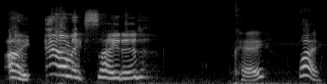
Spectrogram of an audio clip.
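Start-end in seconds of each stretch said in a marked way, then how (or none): 0.0-1.4 loud excited exclaim. Acted. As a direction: burst out excited. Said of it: "You seem more excited than usual".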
